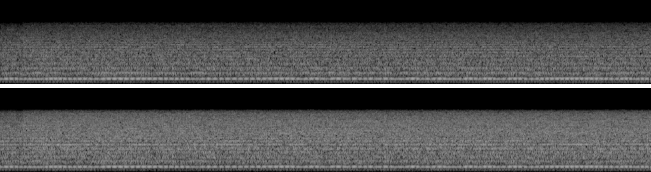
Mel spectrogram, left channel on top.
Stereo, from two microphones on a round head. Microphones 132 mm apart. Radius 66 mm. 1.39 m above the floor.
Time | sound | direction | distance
0.0 | a drone | 75° right (ahead or behind) | ?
